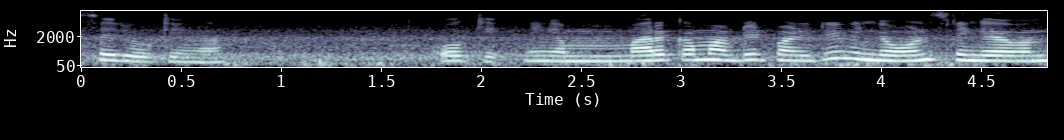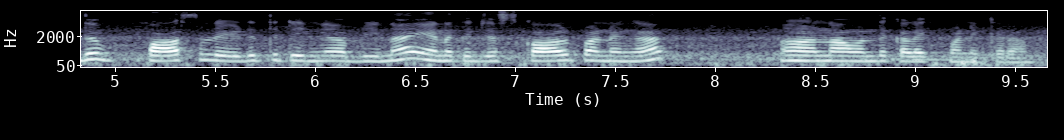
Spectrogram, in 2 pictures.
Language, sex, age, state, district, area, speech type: Tamil, female, 30-45, Tamil Nadu, Tiruvarur, urban, spontaneous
